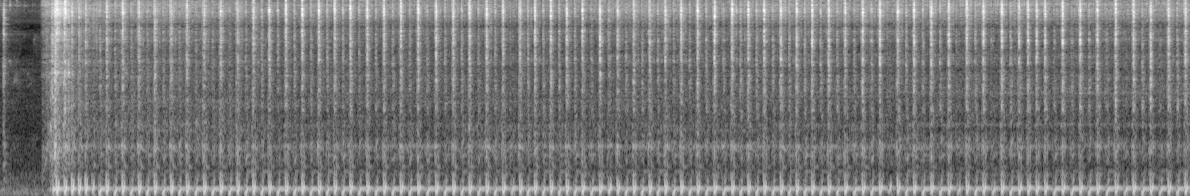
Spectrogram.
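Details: Small single-cylinder mini bike engine after a new clutch, new gas tank and governor mod: fires right up and holds an even, steady thump with no misses or knocks. Runs healthy.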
